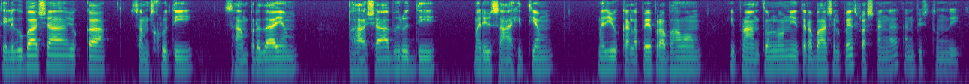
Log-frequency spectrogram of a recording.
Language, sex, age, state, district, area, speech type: Telugu, male, 30-45, Andhra Pradesh, Kakinada, rural, spontaneous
